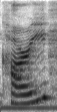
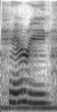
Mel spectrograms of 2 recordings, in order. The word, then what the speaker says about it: Kari: some hair by Auntie Kari. If you guys end up using my rooting artist, her name is actually Kari, not Carrie. It's spelled C-A-R-I.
